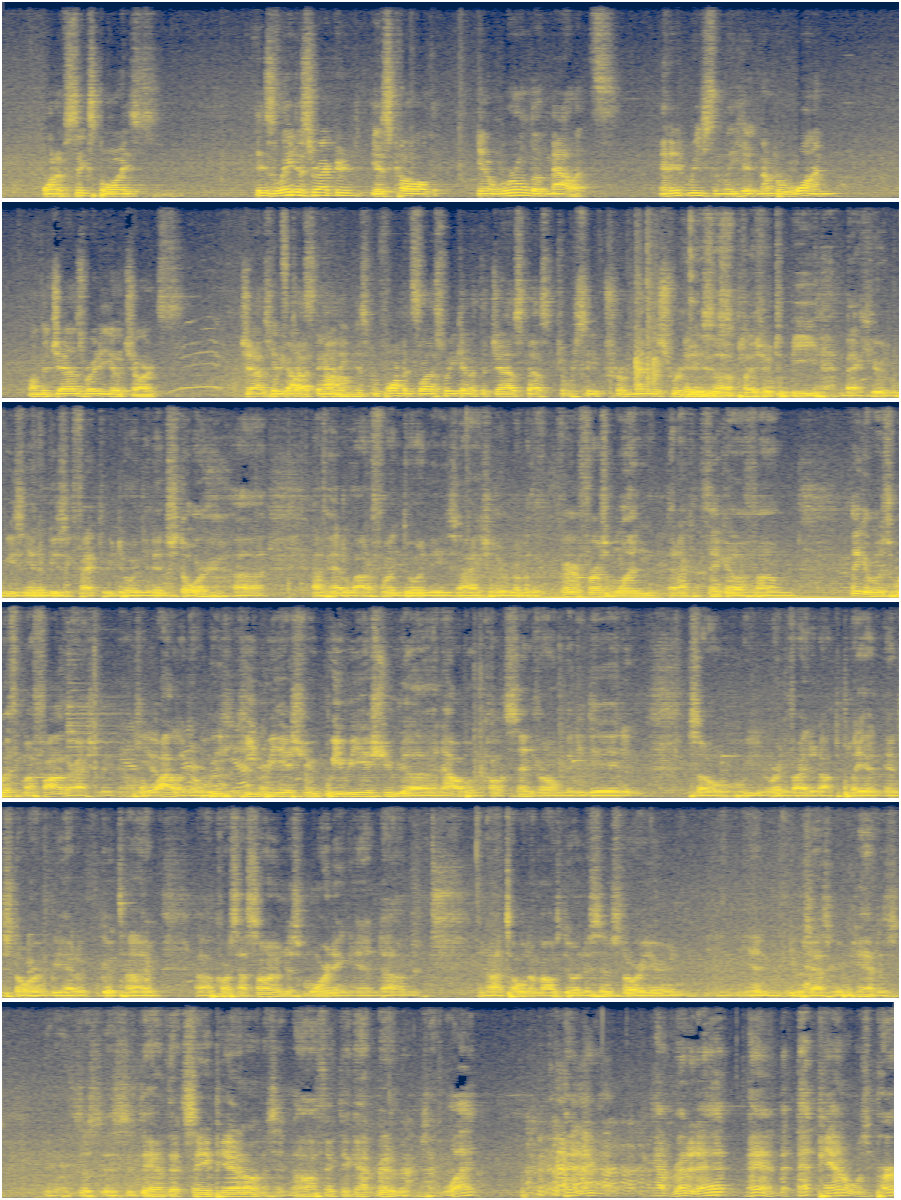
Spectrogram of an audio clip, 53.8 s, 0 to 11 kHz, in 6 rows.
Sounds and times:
Speech: 0.4 - 1.7, 2.5 - 8.6, 9.2 - 10.8, 11.4 - 49.7, 50.4 - 53.7.

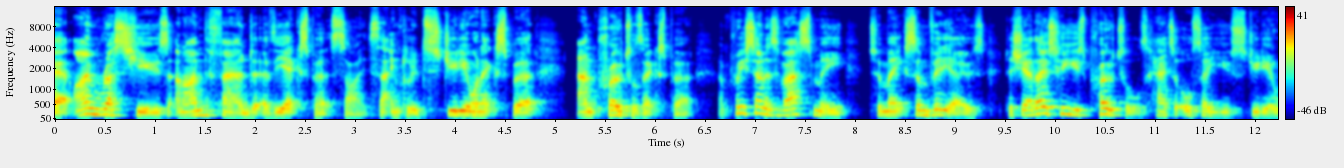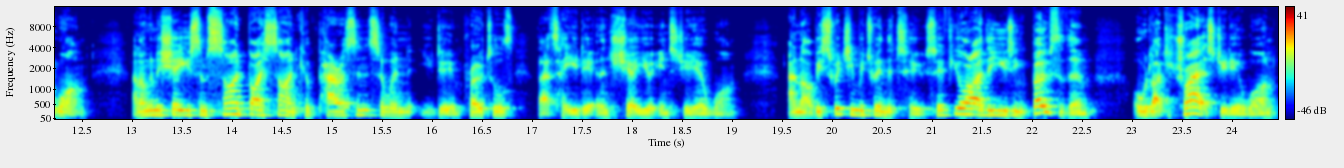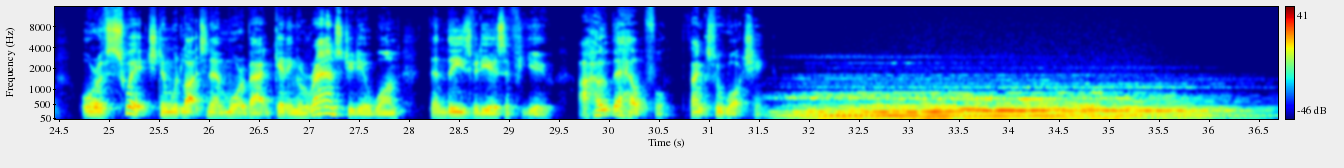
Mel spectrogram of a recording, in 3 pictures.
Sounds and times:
Speech: 0.0 - 31.6
Music: 31.6 - 36.6.

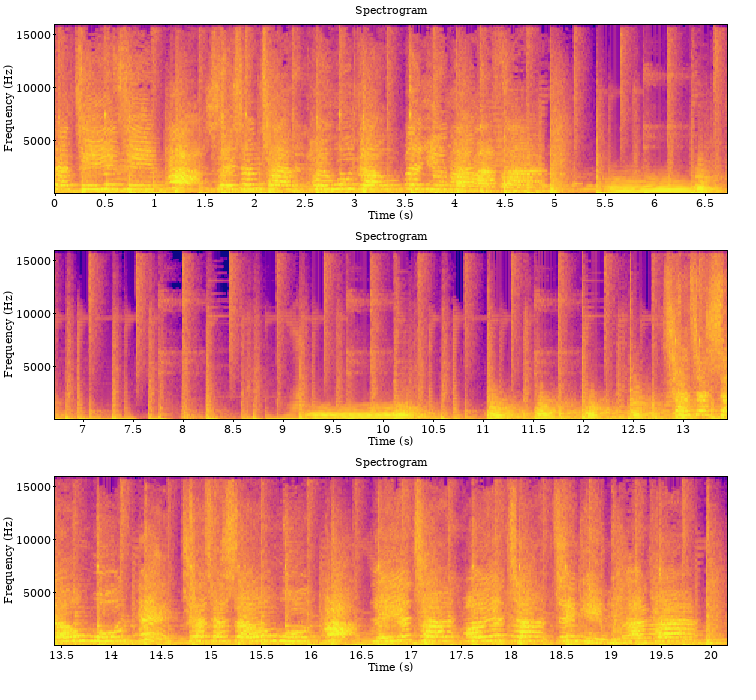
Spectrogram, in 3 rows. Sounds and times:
Music: 0.0 - 20.1.

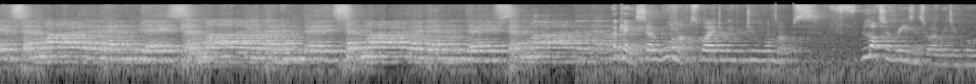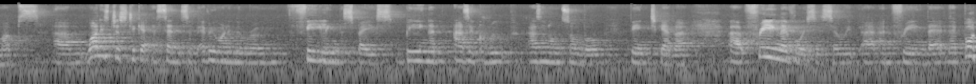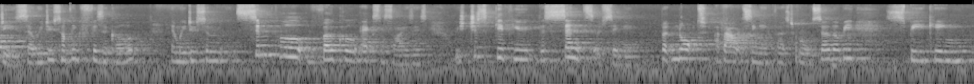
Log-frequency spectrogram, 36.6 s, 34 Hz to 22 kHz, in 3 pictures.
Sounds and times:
Speech: 7.4 - 36.5.

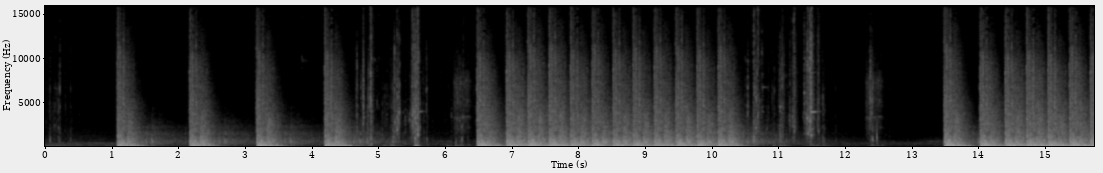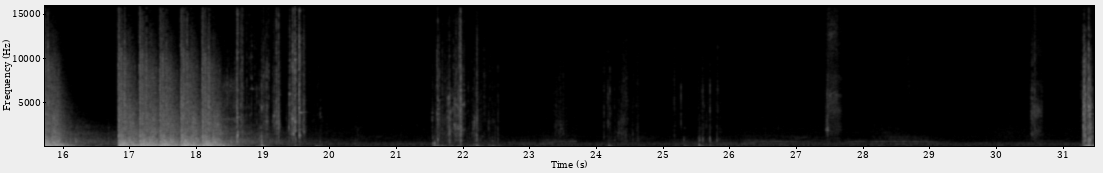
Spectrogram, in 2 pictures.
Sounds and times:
Fusillade: 6.5 - 10.6, 13.5 - 16.2, 16.8 - 18.6.

